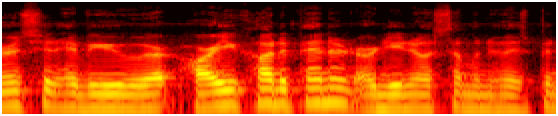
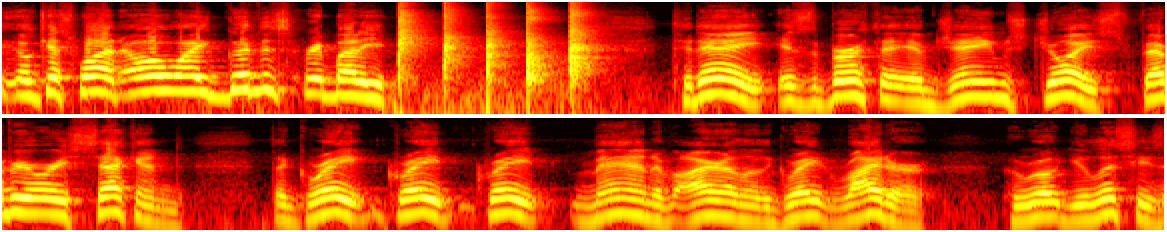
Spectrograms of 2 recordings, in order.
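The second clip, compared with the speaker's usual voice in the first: excited; 6 semitones higher, 10 dB louder than usual. Real, not acted. Bursts out with birthday news.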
